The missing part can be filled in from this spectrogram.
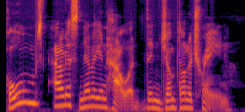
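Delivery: put-on old-timey historical voice, soft and swooping. Narrating a story, in an old-timey historical voice. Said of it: "your historical voice that you've developed".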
